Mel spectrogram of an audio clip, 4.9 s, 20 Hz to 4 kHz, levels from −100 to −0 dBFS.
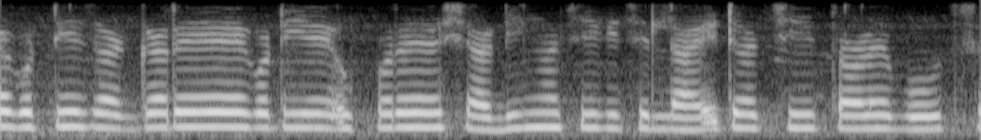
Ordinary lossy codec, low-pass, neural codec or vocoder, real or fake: none; 3.6 kHz; none; real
